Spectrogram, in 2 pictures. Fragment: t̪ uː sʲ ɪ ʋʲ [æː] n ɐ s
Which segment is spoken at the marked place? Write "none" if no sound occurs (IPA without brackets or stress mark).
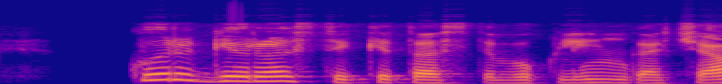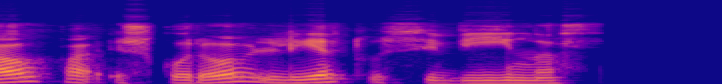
iː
